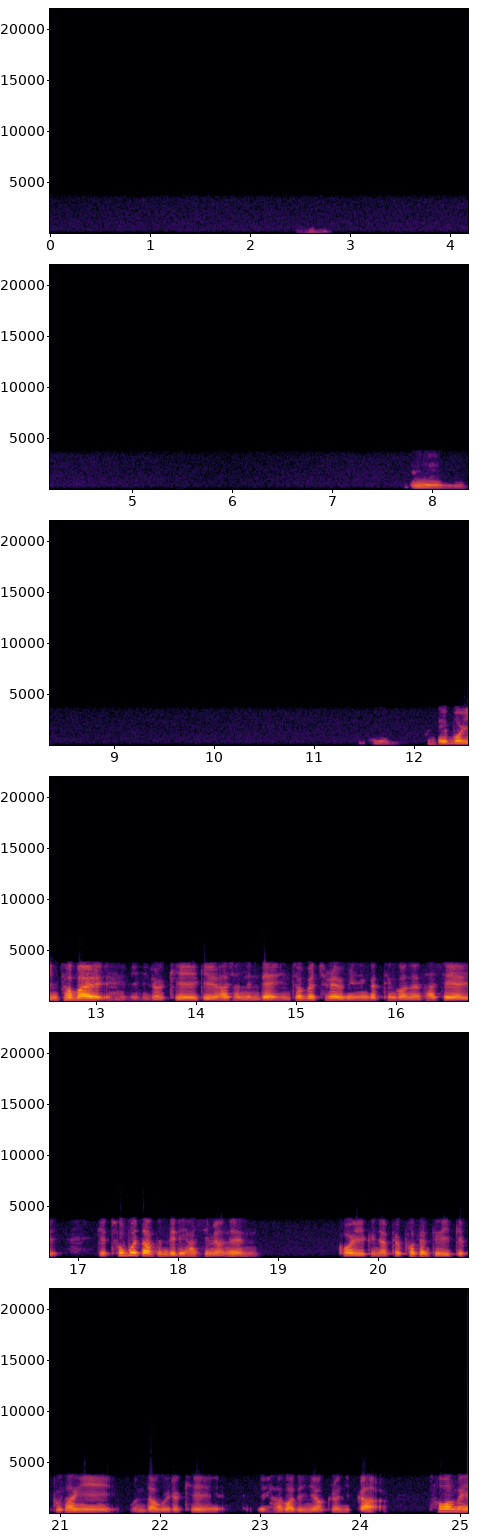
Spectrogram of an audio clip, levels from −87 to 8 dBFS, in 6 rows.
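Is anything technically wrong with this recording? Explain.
No, the speech comes through as ordinary G.711 telephone coding, with its narrow band of roughly 250 Hz to 3.6 kHz and at most a faint codec hiss that follows the level of the voice, and nothing beyond that normal telephone character stands out.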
